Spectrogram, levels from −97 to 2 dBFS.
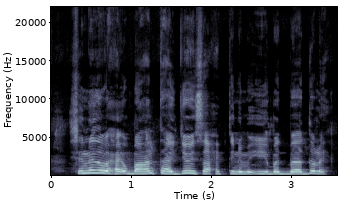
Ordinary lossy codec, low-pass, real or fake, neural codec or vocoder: none; none; real; none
